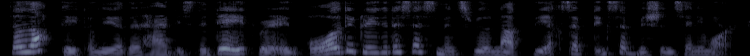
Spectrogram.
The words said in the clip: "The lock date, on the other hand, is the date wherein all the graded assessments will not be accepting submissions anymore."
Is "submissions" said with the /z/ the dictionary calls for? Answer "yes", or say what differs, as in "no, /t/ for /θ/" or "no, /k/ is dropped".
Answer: no, /s/ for /z/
